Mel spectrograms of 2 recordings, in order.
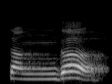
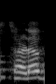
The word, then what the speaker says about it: संग: अब ये जो है इसका उच्चारण होगा आधा न, संग। देखिए आप बोल के देखेंगे, संग, न नाक से आ रहा है, इसको सड़ग ना बोलें, ये काम है सिर्फ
